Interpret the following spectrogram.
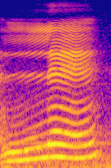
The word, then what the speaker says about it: lait: Y finalmente tenemos la A con la I, que se pronuncia E, como en la palabra lait, que es leche, français, francés. ¿Ven? Esto suena como una E, français, lait. ¿Sí?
